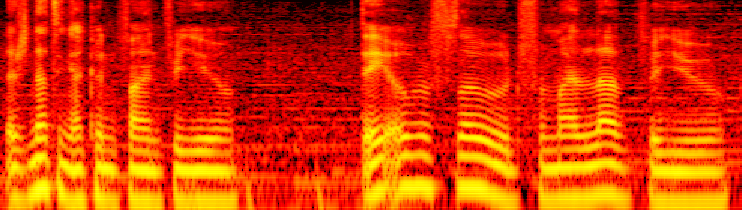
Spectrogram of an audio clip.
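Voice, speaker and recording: An abandoned wife back from death speaks in a visual novel, read by a man in his low voice. She is poetic and solemn, full of love and reproach, over faint music. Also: measured pace, dark tone, close to an everyday voice. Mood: devoted. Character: eerie, lovelorn, reproachful wife returned from death.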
